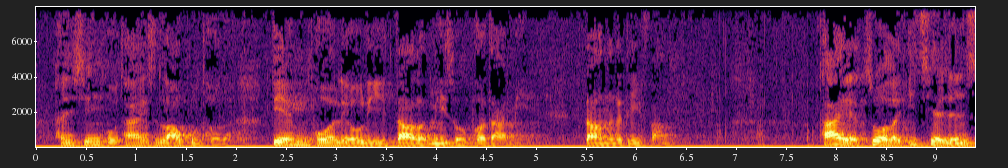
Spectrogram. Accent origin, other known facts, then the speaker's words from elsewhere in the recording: Taiwan; now in United States; 我从台湾来美国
